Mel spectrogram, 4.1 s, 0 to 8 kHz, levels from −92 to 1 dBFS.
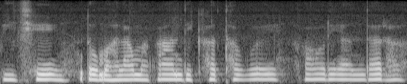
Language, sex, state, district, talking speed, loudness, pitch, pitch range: Bhojpuri, female, Uttar Pradesh, Deoria, 145 wpm, -17 LUFS, 175 Hz, 170-180 Hz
